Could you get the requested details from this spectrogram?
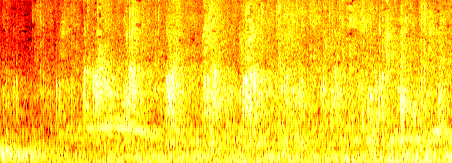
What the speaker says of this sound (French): applaudissez-la très bien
